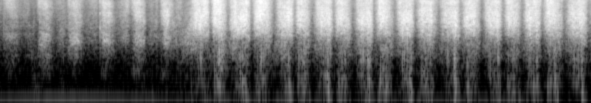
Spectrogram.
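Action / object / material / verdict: scrape / knit fabric sweatshirt / knit fabric / none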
